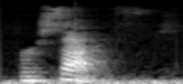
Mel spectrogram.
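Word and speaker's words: Forsyth: spelled like foresight right foresight but it is pronounced as forite okay and so I can imagine this couple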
